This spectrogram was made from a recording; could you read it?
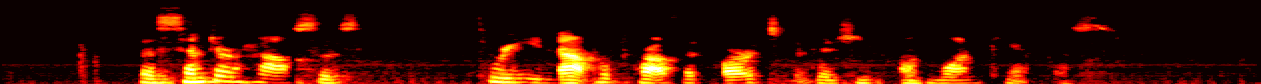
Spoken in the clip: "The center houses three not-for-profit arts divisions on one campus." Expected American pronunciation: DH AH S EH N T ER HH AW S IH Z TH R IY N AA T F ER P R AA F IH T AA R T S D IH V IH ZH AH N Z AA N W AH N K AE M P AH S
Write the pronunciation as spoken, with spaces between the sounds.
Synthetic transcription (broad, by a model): DH AH S EH N T ER HH AW S IH Z TH R IY N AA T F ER P R AA F IH T AA R T S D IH V IH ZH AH N AH N W AH N K AE M P AH S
